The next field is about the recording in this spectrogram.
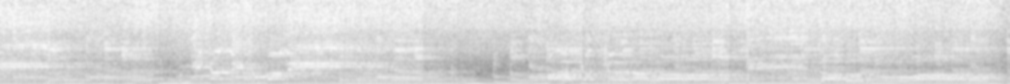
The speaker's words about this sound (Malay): Ha, eh, kita dengar sikit lagu kumpulan. lagu kumpulan ni eh. Ha, dengar jap.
